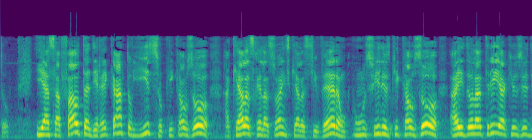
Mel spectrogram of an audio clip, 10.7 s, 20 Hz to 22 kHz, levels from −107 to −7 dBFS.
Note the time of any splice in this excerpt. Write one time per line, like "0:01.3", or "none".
0:02.6
0:07.0
0:07.8

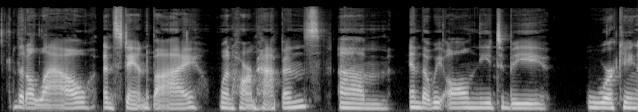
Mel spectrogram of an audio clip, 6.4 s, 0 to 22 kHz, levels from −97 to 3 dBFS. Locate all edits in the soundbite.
0:03.3

